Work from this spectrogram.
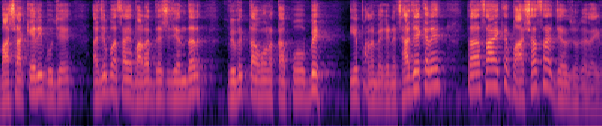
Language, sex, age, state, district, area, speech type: Sindhi, male, 60+, Gujarat, Junagadh, rural, spontaneous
